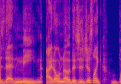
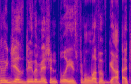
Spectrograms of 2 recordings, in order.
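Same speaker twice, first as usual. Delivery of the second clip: ordinary talk, nothing marked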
